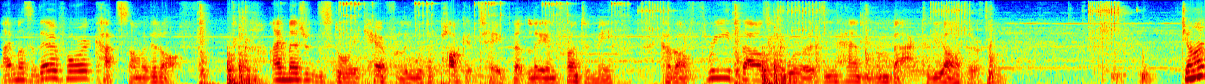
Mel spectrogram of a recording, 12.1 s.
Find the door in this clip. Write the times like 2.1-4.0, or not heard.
1.9-2.9, 7.3-8.2.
